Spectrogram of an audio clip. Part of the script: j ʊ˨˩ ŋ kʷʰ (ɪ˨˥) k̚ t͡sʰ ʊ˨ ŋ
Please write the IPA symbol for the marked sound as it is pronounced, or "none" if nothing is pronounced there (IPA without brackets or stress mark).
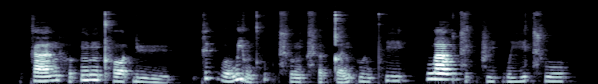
ɪ˥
